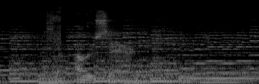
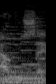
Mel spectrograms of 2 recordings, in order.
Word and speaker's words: Alucer: Alucer. Because obviously it's supposed to be like, you know, it's supposed to be pronounced like Alucer. It's just funny just to call her a loser.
